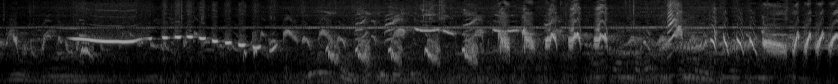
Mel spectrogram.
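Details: Caged tame Chinese hwamei, cage carried by hand and shaken, opens with a long wavering whistle, then bursts into rapid harsh chattering notes and clicks in a fast dense stream.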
